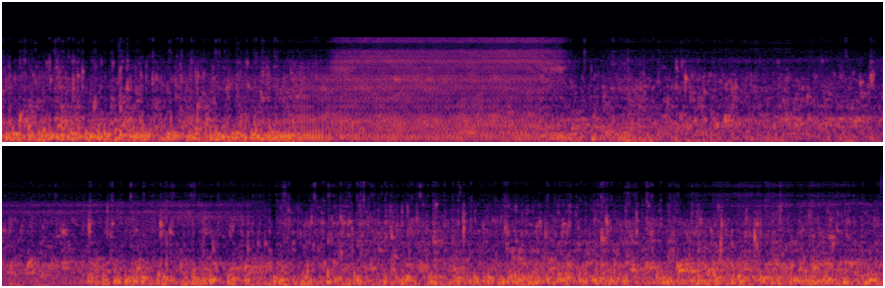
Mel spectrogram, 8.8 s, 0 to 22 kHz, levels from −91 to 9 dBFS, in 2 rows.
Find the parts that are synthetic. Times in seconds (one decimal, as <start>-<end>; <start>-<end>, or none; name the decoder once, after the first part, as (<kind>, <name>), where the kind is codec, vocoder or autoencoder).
1.5-2.7 (vocoder, WaveNeXt)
